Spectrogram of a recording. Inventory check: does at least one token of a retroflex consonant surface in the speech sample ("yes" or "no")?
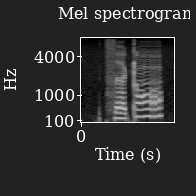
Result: yes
